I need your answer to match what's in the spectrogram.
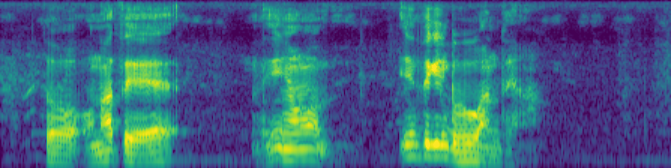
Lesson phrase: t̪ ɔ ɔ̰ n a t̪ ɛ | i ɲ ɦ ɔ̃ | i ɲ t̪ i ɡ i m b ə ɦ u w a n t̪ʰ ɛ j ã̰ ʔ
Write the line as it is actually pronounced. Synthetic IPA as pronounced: t̪ ɔ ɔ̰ n a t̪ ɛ | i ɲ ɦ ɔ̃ | i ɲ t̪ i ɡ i ɲ b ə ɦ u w a n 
